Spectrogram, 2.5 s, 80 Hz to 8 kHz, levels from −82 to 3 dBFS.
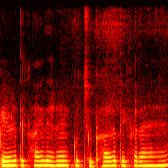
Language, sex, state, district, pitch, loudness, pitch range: Hindi, female, Goa, North and South Goa, 210 Hz, -17 LUFS, 205-215 Hz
